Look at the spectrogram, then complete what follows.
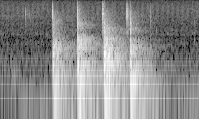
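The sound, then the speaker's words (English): Four sharp, evenly spaced, loud knocks on a door, each with a brief resonant ring that fades into a quiet background with no voices. “There's a big, loud knock on your door.”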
